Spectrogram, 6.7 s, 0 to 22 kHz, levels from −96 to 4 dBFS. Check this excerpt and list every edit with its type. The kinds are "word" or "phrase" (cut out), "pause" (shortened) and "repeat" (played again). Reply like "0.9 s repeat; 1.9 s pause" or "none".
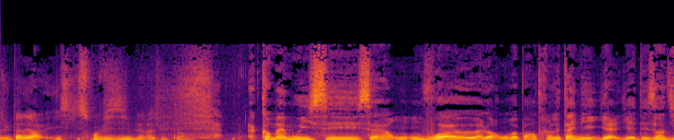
3.1 s word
